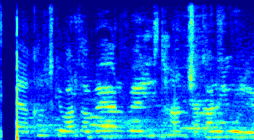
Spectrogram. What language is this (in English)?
Icelandic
